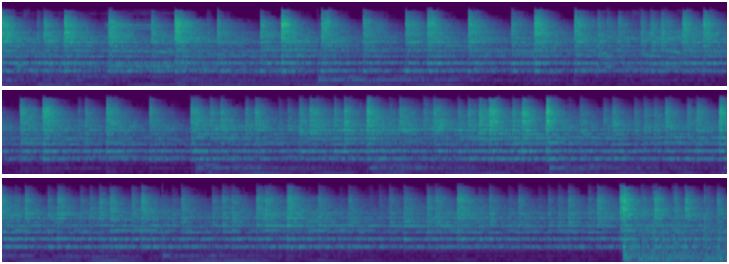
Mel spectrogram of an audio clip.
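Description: Music with a steady beat of metallic, cymbal-like strikes, about two a second, over sustained ringing tones. It is the soundtrack of a Korean traditional drumming group's performance video.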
